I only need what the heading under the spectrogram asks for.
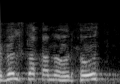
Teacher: اللام ساكنة وبعدها التاء وهما لسانيتان ومع ذلك لا ادغام هنا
